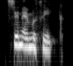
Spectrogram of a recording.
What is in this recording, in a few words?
"cinematheque", Indian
